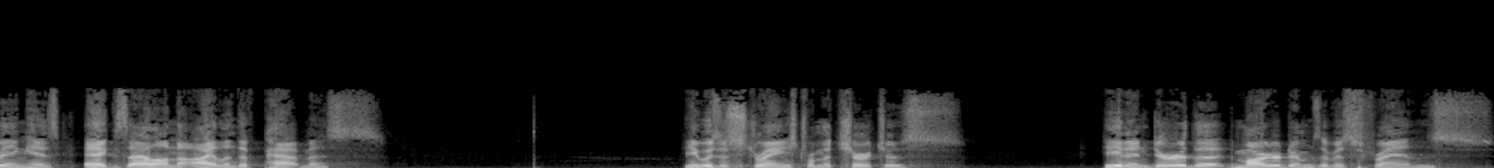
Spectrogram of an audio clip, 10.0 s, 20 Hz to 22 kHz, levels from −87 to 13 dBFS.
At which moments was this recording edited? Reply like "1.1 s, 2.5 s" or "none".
none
